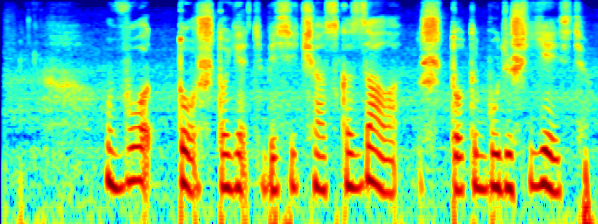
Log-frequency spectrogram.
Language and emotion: Russian, angry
